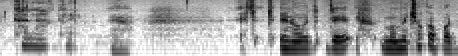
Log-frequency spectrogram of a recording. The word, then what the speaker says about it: Kalaallit: And I can't say how do you pronounce the tribe? Kalaallit. Kalaallit.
